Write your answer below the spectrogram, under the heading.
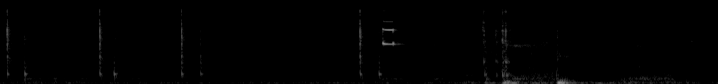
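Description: A digital trigger pull gauge being handled: several light clicks and taps, then a click and a short electronic beep about four seconds in as it is switched on. Near the end comes soft rustling and a couple of dull knocks as the steel revolver is picked up off a cloth mat.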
